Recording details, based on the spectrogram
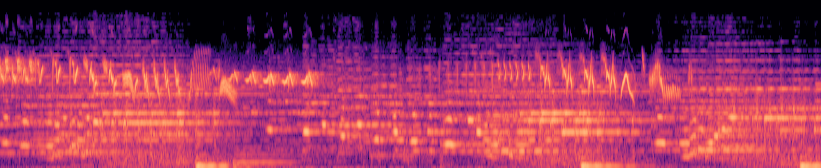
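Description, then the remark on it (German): A songbird sings a regional song dialect learned while growing up in a certain area: a rapid, varied song of bright chirps and trills in repeated phrases, clear, with a low rumbling thump now and then in the background and no voices. “Und da sind wir jetzt eben bei den Dialekten, weil die lernen die Vögel eben beim Aufwachsen.”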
